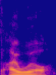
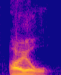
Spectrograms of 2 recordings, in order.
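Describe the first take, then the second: First: It is said as two full separate words. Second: It is said as one contracted syllable. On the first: The speaker calls it wrong. "Don't say this, That sounds like a beginner" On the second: The speaker calls it right. "So you have to pronounce it"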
